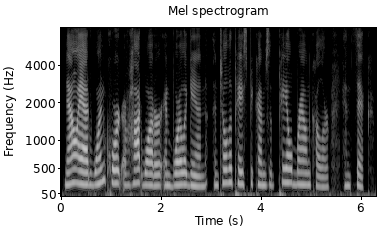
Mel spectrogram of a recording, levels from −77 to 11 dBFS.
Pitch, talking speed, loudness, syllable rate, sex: 210 Hz, 190 wpm, -19 LUFS, 5.0 syllables/s, female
